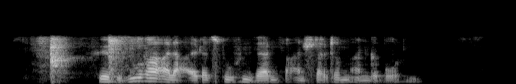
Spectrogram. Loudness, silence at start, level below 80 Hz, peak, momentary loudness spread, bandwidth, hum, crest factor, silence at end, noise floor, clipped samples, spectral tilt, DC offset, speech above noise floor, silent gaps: -20 LUFS; 0.35 s; -66 dBFS; -2 dBFS; 17 LU; 4.2 kHz; none; 22 dB; 1 s; -65 dBFS; under 0.1%; -8 dB/octave; under 0.1%; 42 dB; none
